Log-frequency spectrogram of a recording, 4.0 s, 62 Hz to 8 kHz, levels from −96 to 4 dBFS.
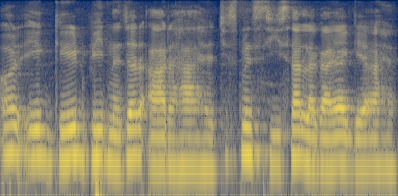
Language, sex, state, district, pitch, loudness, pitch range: Hindi, male, Jharkhand, Ranchi, 145 Hz, -15 LUFS, 130-160 Hz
